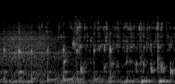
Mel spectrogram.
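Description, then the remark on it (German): Red wine pours steadily into a glass, a continuous gurgling splash with small bubbling glugs and rising tones as the glass fills, no voices. “Gieß mal ein.”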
